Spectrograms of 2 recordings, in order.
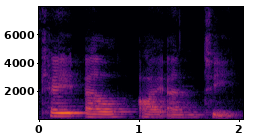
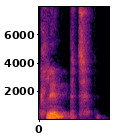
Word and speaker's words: Klint: It's A F and then it's K L I N T. Klint, not Klimt. No. Yeah. Hilma af Klint.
